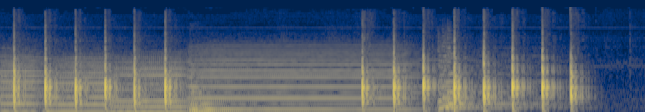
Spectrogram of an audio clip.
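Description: Knocking on the wooden door of a hut deep in a forest, in two quick, evenly spaced bursts, six raps and then eight, with a soft sustained musical tone humming underneath in the pause between them.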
